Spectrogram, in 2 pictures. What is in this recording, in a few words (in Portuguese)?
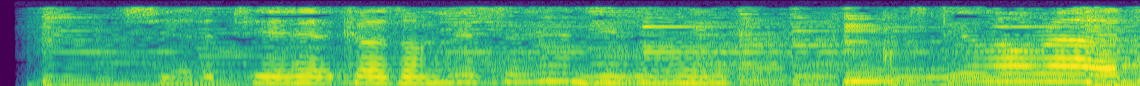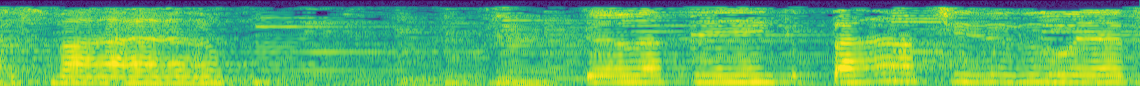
ANIV. ROMANTICO M; Aniversários; masc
